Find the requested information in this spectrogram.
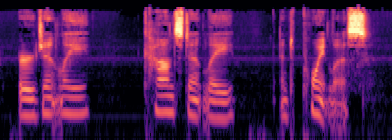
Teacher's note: Since I have a vowel sound in the final syllable, the L sound is not syllabic. So now we have a T that follows an N sound and precedes an L sound that is not syllabic, so the T sound is pronounced as a glottal stop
